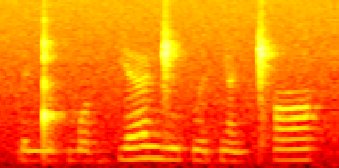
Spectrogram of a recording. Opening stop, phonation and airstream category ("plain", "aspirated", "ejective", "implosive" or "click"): click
